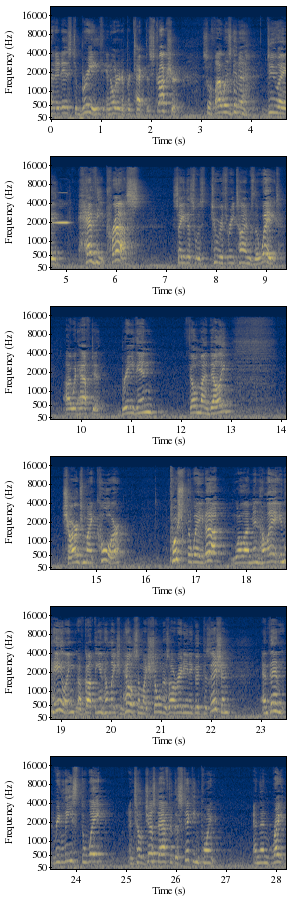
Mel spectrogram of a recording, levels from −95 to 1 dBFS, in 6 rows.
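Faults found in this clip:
Loudspeaker feedback squeal, 4.57 to 5.16 s. Single 2 kHz tone swells over roughly 0.3 s, peaking about 5 dB above programme level. Probable component: open mic near its own loudspeaker; loop gain above unity at 2 kHz.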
